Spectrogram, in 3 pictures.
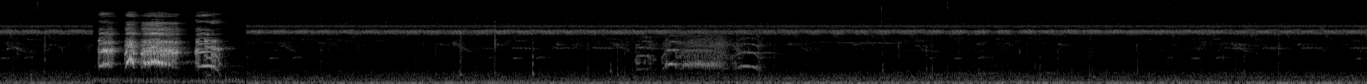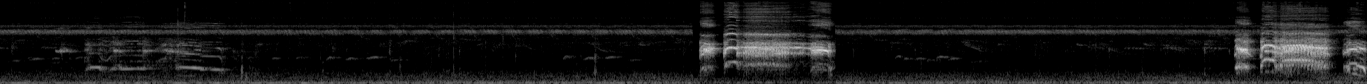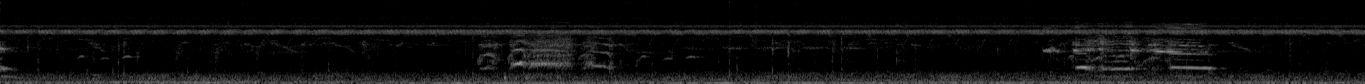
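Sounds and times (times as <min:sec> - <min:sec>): distant roosters crowing: 0:01.0 - 0:02.4, 0:06.2 - 0:08.0, 0:14.2 - 0:16.2, 0:20.6 - 0:22.1, 0:26.0 - 0:27.6, 0:32.0 - 0:33.8, 0:37.7 - 0:39.8
roosters crowing: 0:01.0 - 0:02.4, 0:06.4 - 0:07.8, 0:14.2 - 0:16.0, 0:20.7 - 0:22.0, 0:26.0 - 0:27.5, 0:32.1 - 0:33.6, 0:37.8 - 0:39.7.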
